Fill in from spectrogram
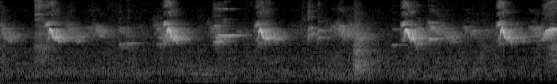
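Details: An agitated mutant European goldfinch gives clear, high chirp clusters, five or six loud bursts spaced about a second apart, with quieter twittering between them.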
